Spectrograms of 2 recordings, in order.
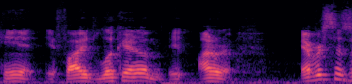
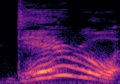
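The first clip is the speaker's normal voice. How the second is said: very high, shrill, raised voice; 12 semitones higher, 8 dB louder than usual. Retelling how a coworker called out a name: imitating a high-pitched voice. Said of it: "his voice was so high".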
